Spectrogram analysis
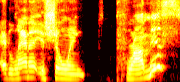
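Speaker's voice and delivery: "promise" lifted with a question-like rising pitch. Discussing a team that is showing promise, question-like rise on 'promise'. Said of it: "You see how I say it with like the question mark in it?".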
